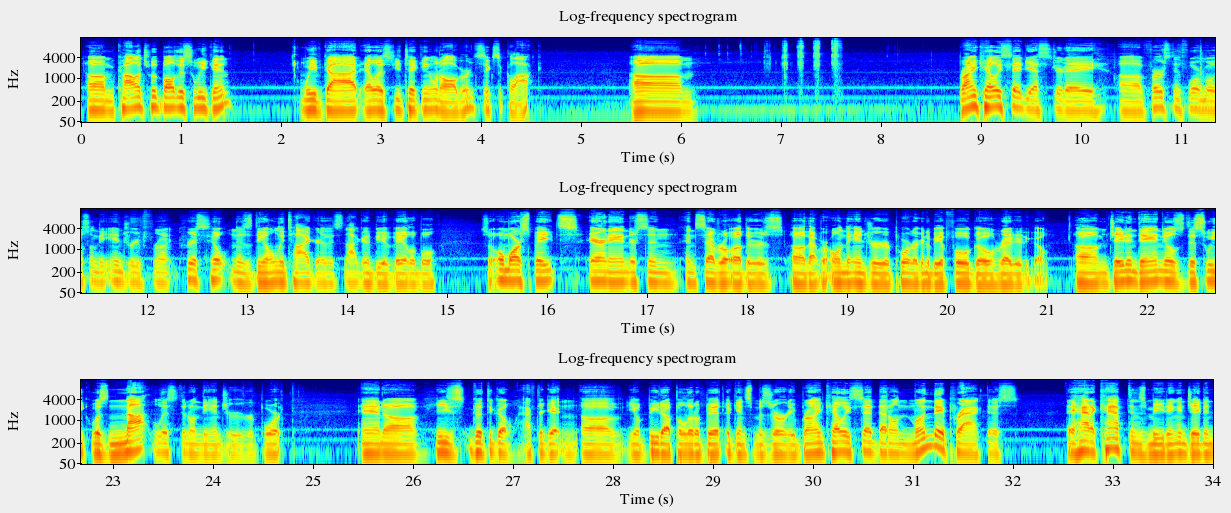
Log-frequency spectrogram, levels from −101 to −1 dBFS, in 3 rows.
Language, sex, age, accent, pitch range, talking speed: English, male, 30-49, American, 95-115 Hz, 190 wpm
